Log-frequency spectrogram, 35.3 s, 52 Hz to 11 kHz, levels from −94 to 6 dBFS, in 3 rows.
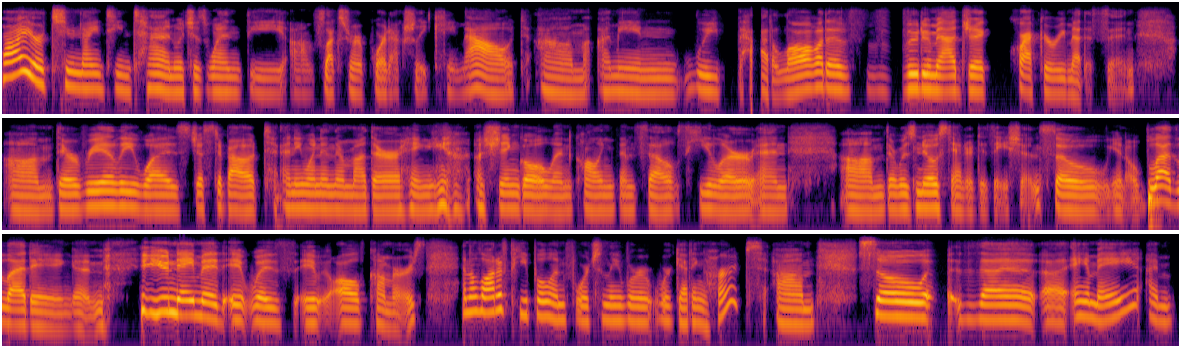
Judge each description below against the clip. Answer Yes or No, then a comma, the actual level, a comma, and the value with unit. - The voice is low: No, medium, 160 Hz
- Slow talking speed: Yes, slow, 130 wpm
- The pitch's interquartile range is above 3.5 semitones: Yes, average, 4.2 semitones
